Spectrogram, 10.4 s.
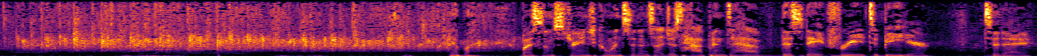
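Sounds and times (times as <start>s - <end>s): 
audience applause: 0.0s - 5.5s
speech: 4.5s - 10.3s.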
